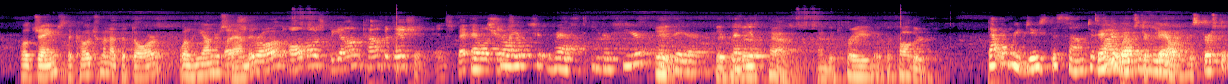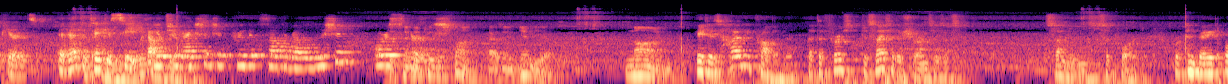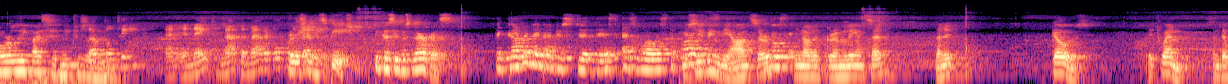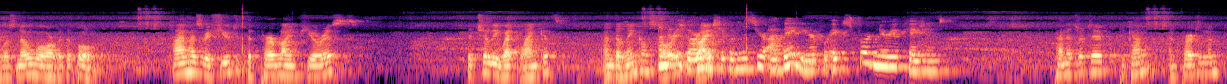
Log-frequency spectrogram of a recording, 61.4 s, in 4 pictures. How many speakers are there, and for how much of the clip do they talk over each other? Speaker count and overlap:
seven, about 16%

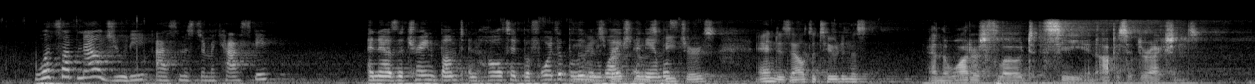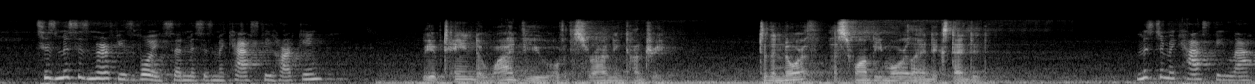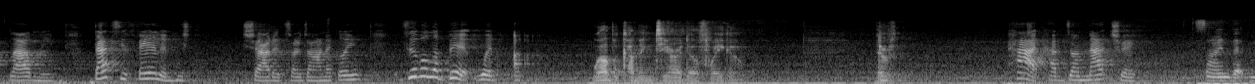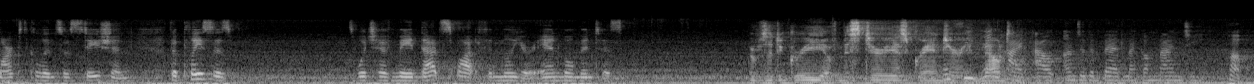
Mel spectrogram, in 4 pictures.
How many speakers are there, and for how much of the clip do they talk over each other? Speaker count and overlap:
four, about 4%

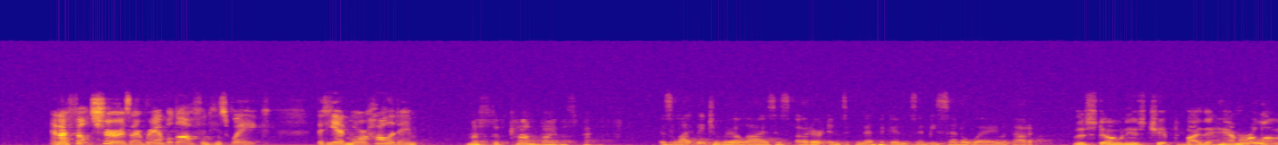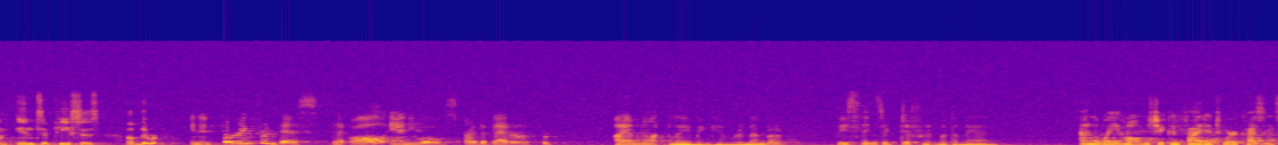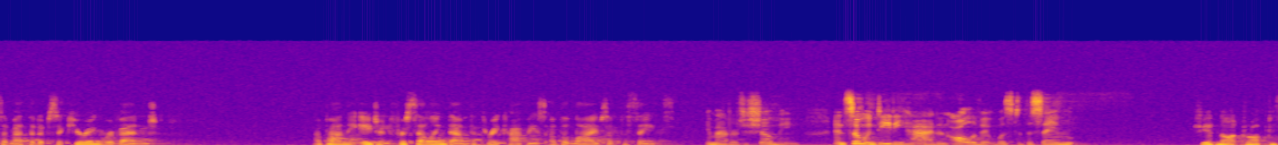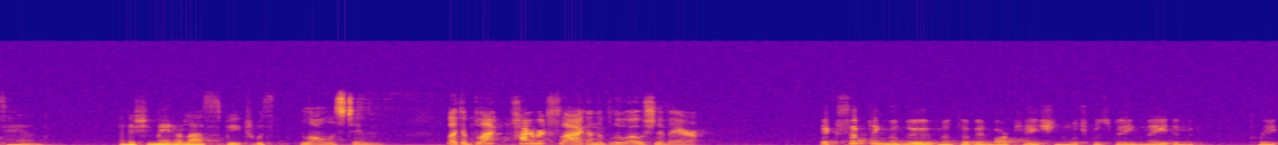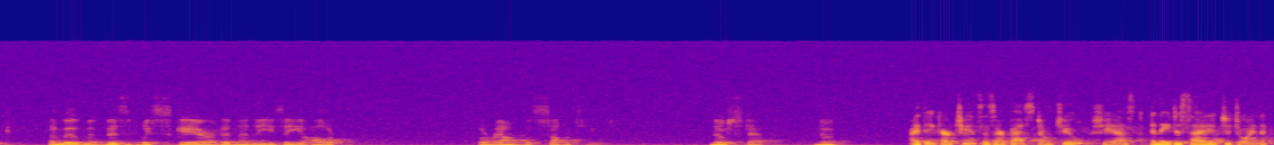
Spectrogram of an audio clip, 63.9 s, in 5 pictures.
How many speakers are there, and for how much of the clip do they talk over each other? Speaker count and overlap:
seven, no overlap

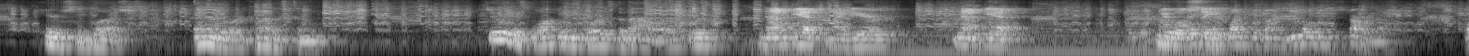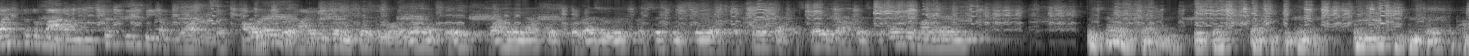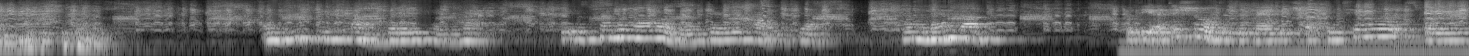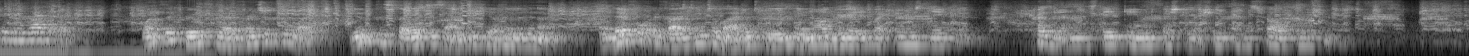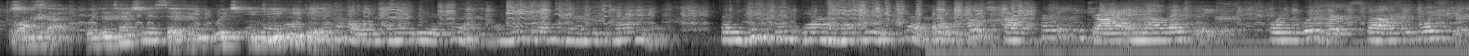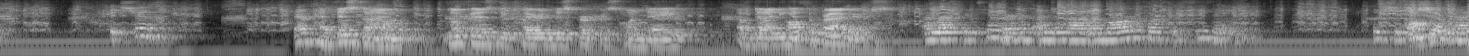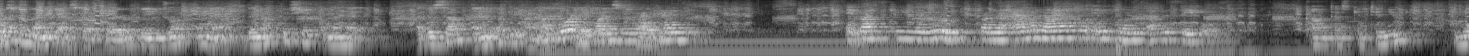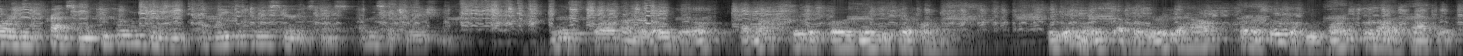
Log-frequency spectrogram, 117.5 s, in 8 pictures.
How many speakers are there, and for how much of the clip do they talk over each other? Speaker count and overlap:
nine, about 8%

